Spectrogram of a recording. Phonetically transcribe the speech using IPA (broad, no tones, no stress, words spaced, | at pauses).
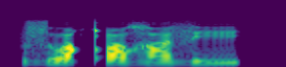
zoqʼo ʁazi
